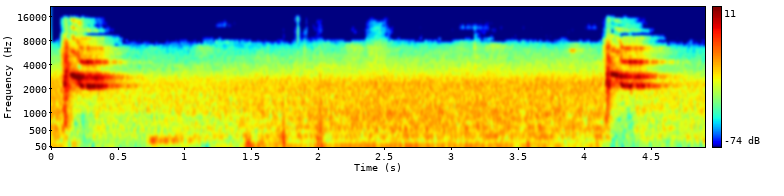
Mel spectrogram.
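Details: Pet parrot kept at home, likely a ringneck, giving two loud harsh squawks about four seconds apart over a steady background hum, with faint clicks between them.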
